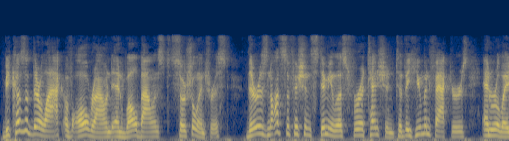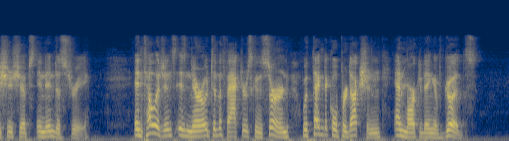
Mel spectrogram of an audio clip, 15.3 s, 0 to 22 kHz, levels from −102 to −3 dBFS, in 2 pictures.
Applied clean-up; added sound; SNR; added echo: none; none; none; none.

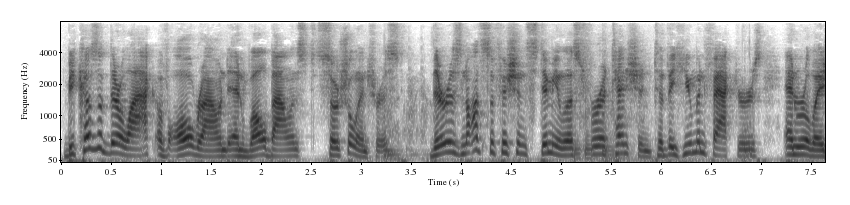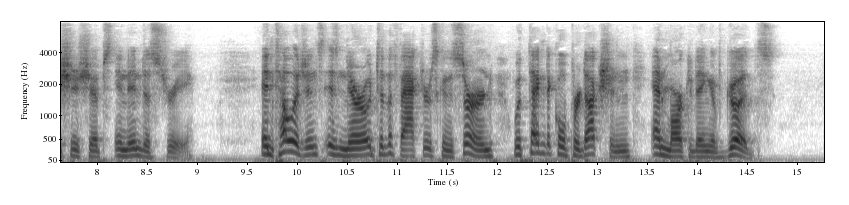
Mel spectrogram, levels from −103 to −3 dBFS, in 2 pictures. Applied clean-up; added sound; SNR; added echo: none; Guitar; 19 dB; none.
